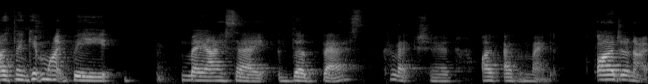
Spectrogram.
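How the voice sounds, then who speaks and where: A woman speaks with an English accent. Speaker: vlogger and potter. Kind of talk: casual vlog talk. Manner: animated.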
